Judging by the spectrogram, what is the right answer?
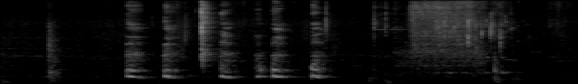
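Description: A woman's voice in a quick string of short wordless sounds, then a bathroom tap running briefly for about a second.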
